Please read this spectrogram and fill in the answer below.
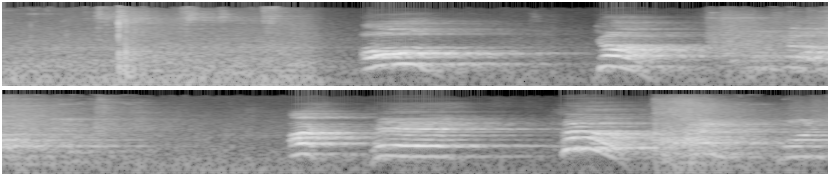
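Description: Military drill commands shouted in a run of long, drawn-out calls, one after another, echoing in a large hall. A single sharp knock comes about half a second in.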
